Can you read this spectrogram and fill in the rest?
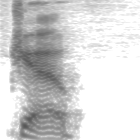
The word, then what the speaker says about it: DJO: And now the band is DJO, but I think it's actually legitimately pronounced Joe.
